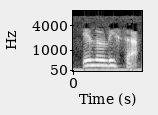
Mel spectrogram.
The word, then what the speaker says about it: Ilulissat: Which is in a town called Ilulissat. – Very good. – I have to slow down to say it right.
